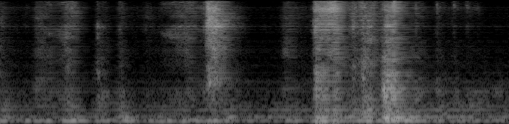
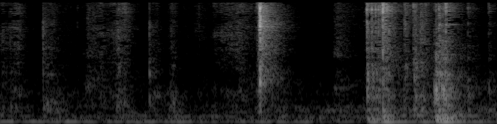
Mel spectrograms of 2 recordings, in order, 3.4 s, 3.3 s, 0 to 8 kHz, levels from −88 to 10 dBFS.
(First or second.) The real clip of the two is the second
